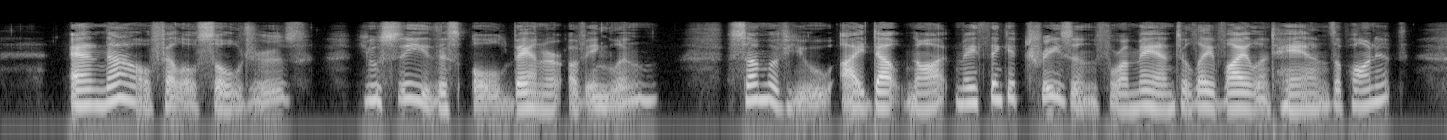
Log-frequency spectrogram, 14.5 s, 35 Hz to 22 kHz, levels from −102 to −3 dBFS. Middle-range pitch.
Yes: medium, 175 Hz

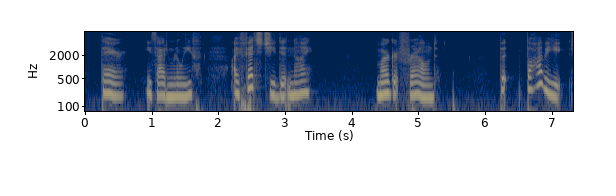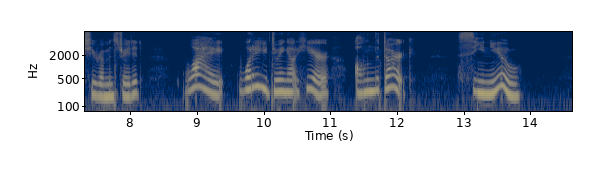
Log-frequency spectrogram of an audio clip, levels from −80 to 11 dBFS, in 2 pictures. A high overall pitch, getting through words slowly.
Yes: high, 215 Hz; slow, 120 wpm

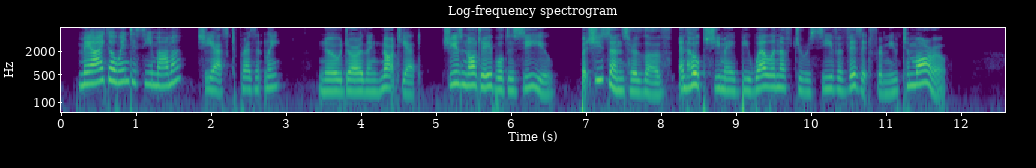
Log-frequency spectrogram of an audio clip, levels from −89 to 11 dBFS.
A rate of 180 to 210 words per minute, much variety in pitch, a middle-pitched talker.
No: average, 195 wpm; wide, 6.0 semitones; high, 225 Hz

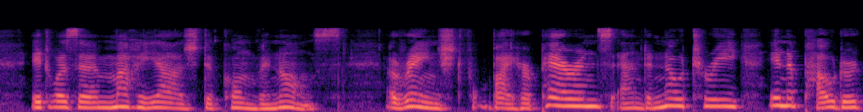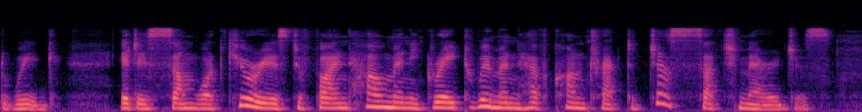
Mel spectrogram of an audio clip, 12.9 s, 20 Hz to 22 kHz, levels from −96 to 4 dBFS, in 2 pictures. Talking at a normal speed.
Yes: average, 150 wpm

